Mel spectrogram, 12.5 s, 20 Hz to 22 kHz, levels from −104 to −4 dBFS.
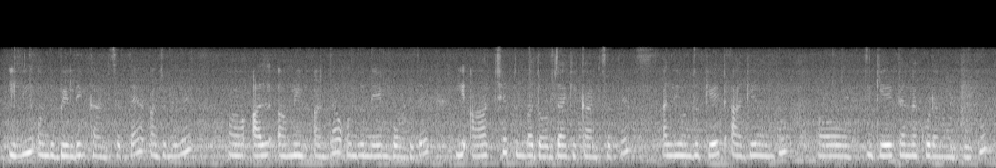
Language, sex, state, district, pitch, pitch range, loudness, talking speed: Kannada, female, Karnataka, Bijapur, 235 Hz, 230-245 Hz, -18 LUFS, 140 wpm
